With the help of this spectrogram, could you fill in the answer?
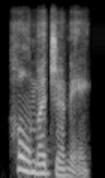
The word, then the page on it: homogeny: Indian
